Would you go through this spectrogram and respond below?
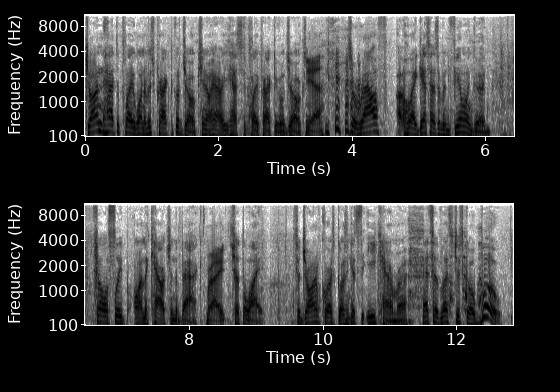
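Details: Adult male speaker; Normal conversational speech.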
